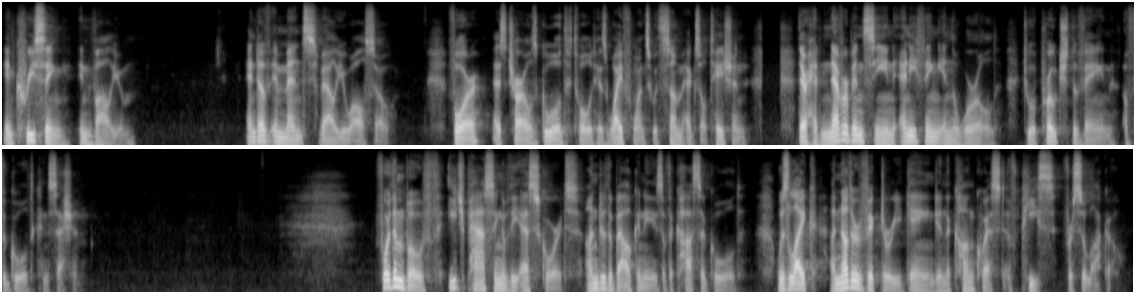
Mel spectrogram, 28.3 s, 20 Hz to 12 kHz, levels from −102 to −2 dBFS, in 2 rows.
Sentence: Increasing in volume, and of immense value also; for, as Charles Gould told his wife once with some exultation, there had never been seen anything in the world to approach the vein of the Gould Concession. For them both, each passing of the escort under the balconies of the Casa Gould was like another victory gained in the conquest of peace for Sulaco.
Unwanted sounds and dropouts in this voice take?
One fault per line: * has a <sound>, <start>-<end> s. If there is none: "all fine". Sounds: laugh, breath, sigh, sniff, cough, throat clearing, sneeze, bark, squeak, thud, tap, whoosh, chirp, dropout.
all fine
